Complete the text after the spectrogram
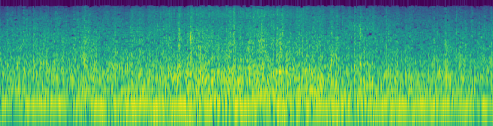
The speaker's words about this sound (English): Here comes an Aston Martin, listen.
